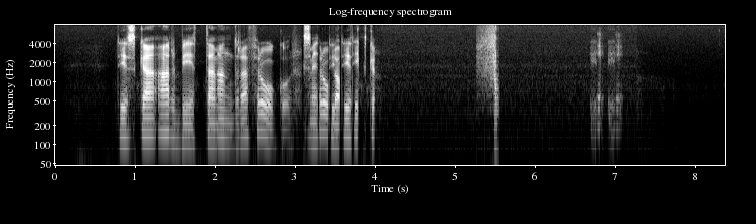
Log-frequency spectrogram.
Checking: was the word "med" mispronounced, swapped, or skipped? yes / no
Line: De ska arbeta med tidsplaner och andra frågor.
yes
